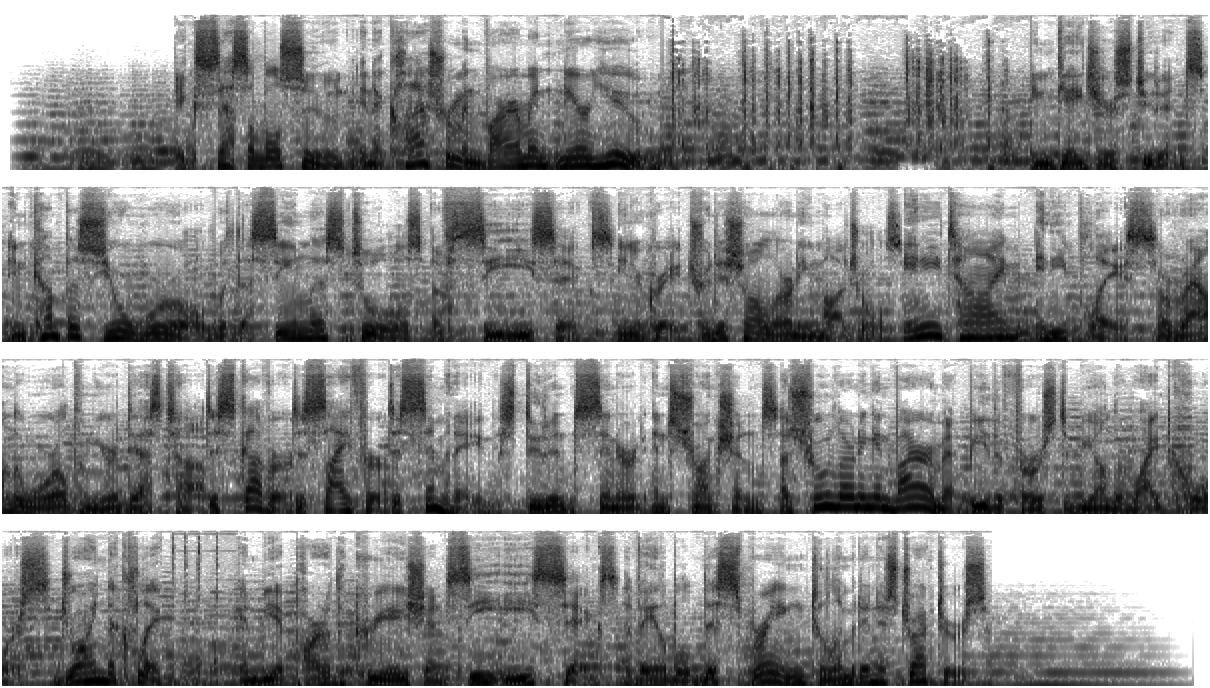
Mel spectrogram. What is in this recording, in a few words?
Radio Spots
